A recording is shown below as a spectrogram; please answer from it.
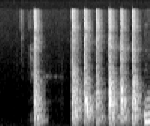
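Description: Cardstock and a plastic stencil being handled: one short rustle about half a second in, then a quick run of light clicks and taps in the last second.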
